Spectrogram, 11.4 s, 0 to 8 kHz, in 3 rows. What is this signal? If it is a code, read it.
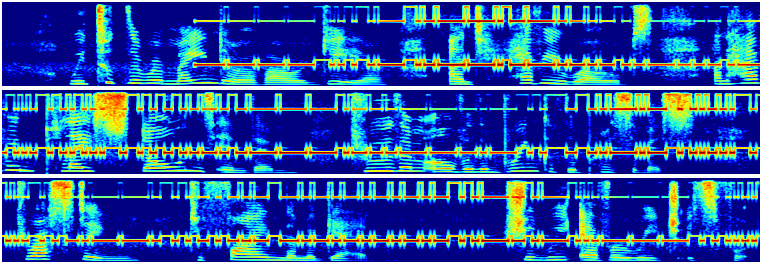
RTTY (50 baud, 450 Hz shift), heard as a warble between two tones, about 2300 Hz centre, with fading, room echo and speech in English. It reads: HB0QUR DE I2GQK TNX FER CALL. UR …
